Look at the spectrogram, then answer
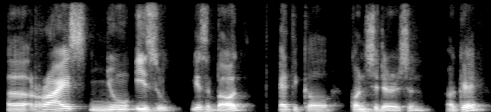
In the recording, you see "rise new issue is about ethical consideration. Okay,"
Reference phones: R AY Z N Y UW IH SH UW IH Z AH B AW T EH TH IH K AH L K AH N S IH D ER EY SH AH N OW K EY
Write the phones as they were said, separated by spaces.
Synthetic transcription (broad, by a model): R AY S N Y UW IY S UW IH S AH B AW T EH T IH K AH L K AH N S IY D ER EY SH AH N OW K EY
